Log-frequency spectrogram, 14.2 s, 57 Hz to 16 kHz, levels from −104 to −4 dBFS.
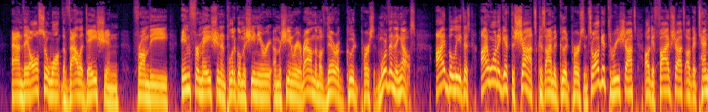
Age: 40-59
